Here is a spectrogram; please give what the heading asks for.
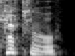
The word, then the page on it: kettle: British English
